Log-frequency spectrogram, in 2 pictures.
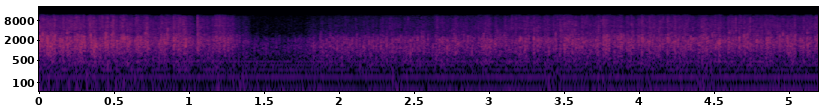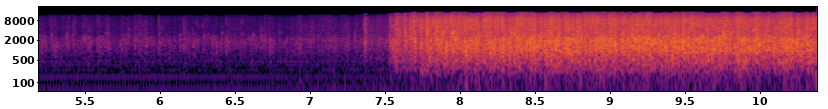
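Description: A faint noisy background with a steady low hum, then about seven and a half seconds in an audience suddenly bursts into loud applause that carries on to the end.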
